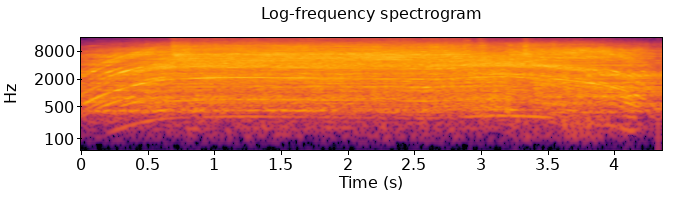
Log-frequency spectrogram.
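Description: FLEX miter saw making a bevel cut in wood: a loud, close whine spins up, holds steady through the cut and winds down at the end.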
